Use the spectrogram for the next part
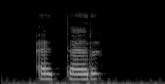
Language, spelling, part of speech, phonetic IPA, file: Polish, eter, noun, [ˈɛtɛr], Pl-eter.ogg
